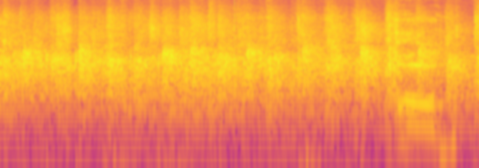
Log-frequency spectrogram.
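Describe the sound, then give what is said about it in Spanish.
Audience applause at a rock festival event in Navia: dense, sustained clapping for about four seconds that is fairly loud, followed by a voice starting to speak at the end. “Así que yo pido otro aplauso para la Corporación Municipal de Navia por seguir apoyando al Unirock.”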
